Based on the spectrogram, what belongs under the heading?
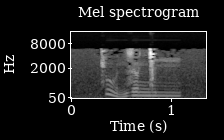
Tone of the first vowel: falling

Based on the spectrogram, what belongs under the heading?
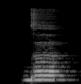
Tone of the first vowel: high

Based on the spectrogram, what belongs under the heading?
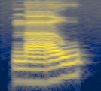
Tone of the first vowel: rising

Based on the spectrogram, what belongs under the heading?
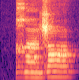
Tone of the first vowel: low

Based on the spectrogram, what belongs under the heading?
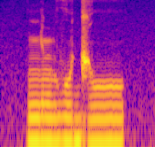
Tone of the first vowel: high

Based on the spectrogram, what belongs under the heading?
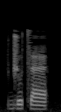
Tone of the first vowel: low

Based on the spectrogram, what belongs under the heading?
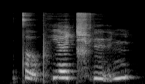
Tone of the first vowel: low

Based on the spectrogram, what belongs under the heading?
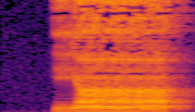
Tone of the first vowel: low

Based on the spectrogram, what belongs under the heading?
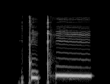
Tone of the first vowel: low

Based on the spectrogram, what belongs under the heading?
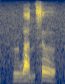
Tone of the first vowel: low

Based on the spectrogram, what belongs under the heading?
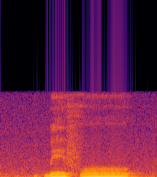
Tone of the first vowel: low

